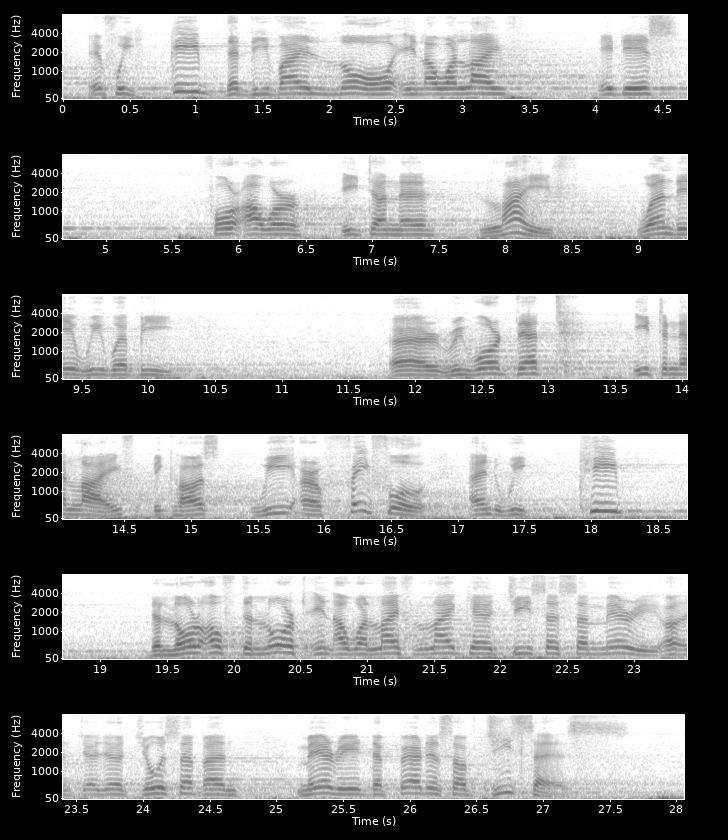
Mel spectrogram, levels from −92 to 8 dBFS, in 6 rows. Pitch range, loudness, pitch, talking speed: 160-200 Hz, -43 LUFS, 185 Hz, 115 wpm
